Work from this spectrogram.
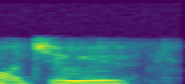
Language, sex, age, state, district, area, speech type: Nepali, female, 18-30, West Bengal, Kalimpong, rural, conversation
